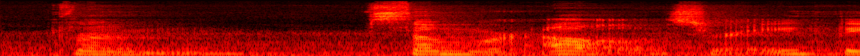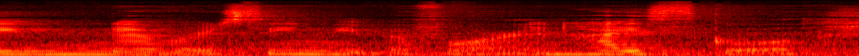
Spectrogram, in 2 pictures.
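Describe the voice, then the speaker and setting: A woman with fairly even intonation, amid audible room echo and noticeable background noise. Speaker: student. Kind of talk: documentary interview.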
